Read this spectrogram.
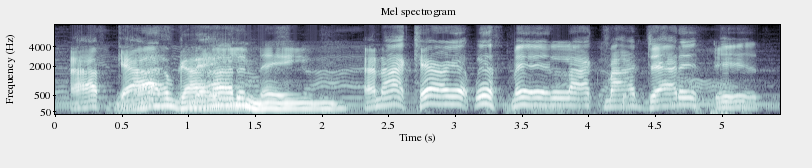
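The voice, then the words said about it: Imitates another person's singing voice. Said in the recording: “my Jim Croce impression”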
